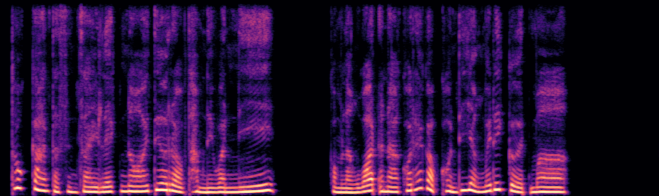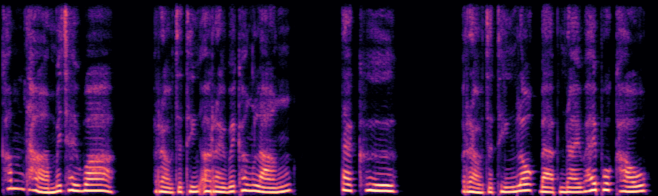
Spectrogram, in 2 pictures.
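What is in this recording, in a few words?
Narration Environment, Female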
